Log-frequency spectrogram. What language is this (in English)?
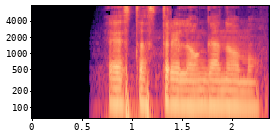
Esperanto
